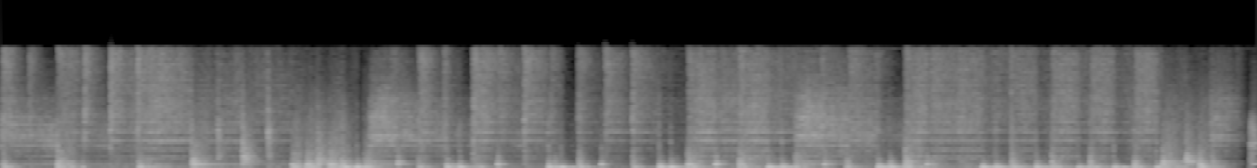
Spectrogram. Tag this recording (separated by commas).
playing drum kit, Drum, Rimshot, Snare drum, Drum kit, Bass drum, Percussion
